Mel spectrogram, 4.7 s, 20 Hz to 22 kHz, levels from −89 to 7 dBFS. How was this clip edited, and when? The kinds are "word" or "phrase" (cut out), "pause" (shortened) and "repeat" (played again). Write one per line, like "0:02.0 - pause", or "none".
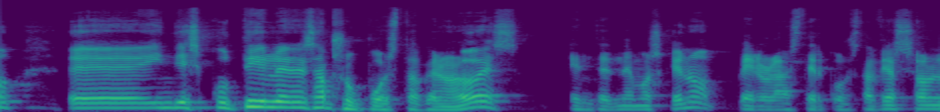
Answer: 0:01.7 - phrase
